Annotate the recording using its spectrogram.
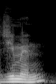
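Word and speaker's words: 地べた: This word is generally pronounced as jimen, but in this poem the informal pronunciation jibeta is used.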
